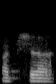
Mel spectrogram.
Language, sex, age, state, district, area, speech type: Hindi, male, 18-30, Uttar Pradesh, Azamgarh, rural, conversation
